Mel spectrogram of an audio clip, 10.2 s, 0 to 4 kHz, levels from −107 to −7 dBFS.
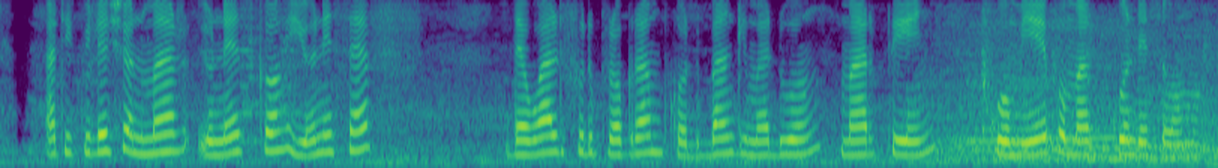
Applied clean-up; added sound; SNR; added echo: none; none; none; none.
